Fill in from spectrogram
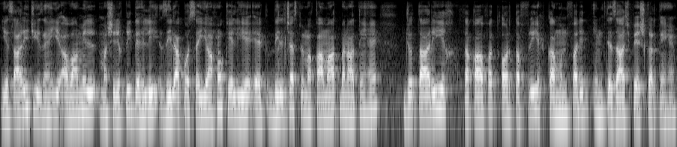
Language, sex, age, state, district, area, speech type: Urdu, male, 18-30, Delhi, East Delhi, urban, spontaneous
